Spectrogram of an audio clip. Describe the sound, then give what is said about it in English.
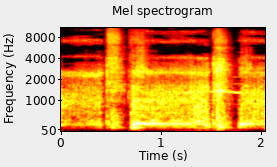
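A voice imitates the slow, low, menacing growl of Mickey, a character behind a bar, rumbling steadily for about two seconds with two sharp, breathy rasps breaking through, fairly loud with no other sounds. “He's like slowly growling.”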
